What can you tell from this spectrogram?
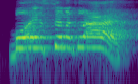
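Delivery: put-on boy, it's late already; exasperated mother. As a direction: drag it out like a fed-up mom. Mother answering annoyed son.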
